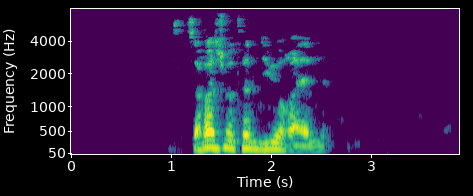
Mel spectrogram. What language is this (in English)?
Kabyle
